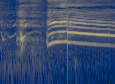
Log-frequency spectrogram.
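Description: Toddler girl crying: a short sob just under half a second in, then a long, loud wail from about a second in, held on one breath and slowly falling in pitch.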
